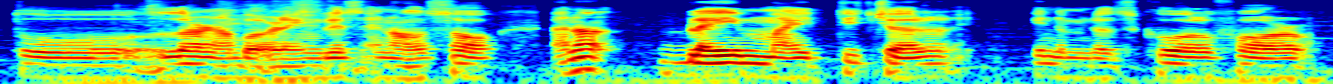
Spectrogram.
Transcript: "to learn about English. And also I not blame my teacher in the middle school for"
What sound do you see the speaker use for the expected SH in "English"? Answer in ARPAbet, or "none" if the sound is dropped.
S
